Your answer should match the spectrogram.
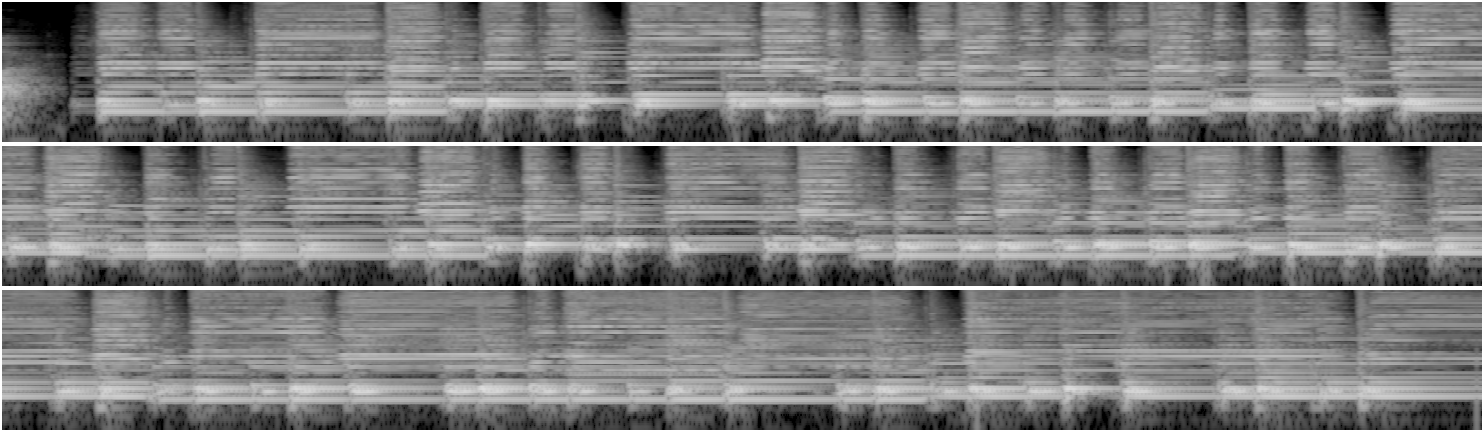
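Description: Harmonica played in a neck holder over a strummed ukulele, a steady-rhythm instrumental intro to the song with held harmonica chords and melody.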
